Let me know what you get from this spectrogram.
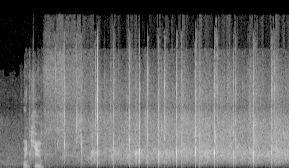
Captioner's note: applause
